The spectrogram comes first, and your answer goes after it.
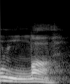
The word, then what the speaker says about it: الله: مثل الآن، مثل قل هو الله، هو الله سبق لفظ الجلالة بحرف مفتوح أو حرف مضموم، فزادهم الله، نصر الله، إذا سبق بمفتوح أو مضموم تفخم تقول الله، إذا سبق بمكسور بسم الله، قل الله، من دون الله تقول الله، كذا تنطقها بالترقيق.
